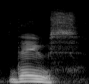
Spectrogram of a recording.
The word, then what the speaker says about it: Deus: So we take our classic word for the spondees, Deus. Spondee, huh? Accent on the next to last syllable.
